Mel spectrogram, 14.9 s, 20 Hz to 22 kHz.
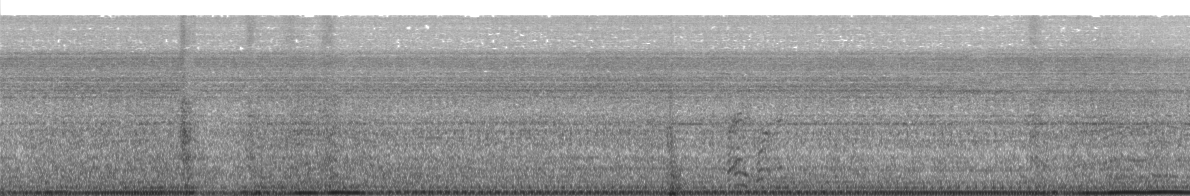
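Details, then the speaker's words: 1971 Dodge Coronet police car, 4-barrel 383 big-block V8, after sitting since the early 1990s, new plugs, wires and oil, wheels chocked: smooth, even burble, steady idle, no knocks; 60+ psi oil pressure, owner calls it a healthy motor. Normal idle. "and it's still running 60 plus PSI of oil pressure which is awesome that's an indicator of a good healthy motor good Cam Bearing"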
